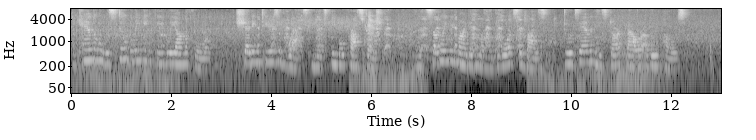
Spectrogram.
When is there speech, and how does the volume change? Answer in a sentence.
You can hear the speech from 0.0 to 12.3 s, at a steady volume.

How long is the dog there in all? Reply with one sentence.
You can hear the dog for 6 seconds altogether.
